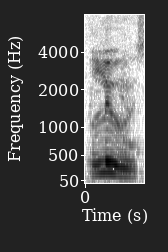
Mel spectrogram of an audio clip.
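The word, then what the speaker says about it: Lues: Lewis, L-U-E-S. How would you pronounce that? Lewis.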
